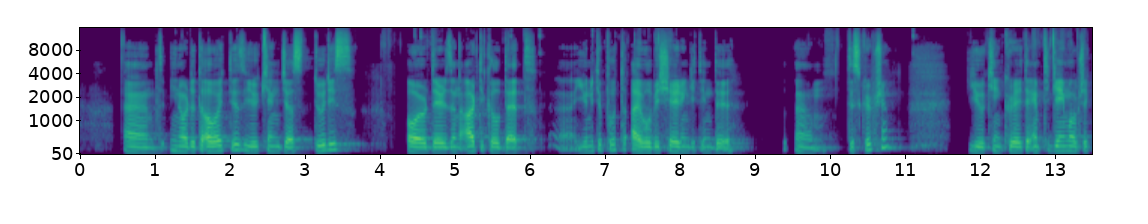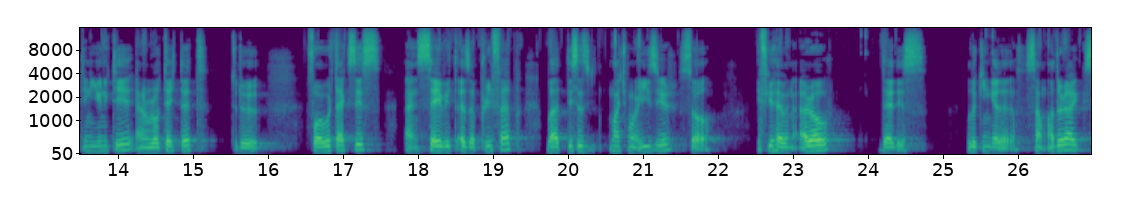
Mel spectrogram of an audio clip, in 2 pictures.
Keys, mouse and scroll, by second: 2.5 r, 5.7 click, 6.0-8.7 drag, 23.1 r, 24.2 click, 24.8 r, 26.7 KP_1.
